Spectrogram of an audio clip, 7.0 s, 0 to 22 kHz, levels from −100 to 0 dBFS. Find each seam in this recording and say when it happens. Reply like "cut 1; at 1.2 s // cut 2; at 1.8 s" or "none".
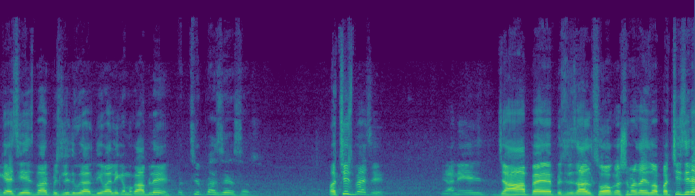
none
